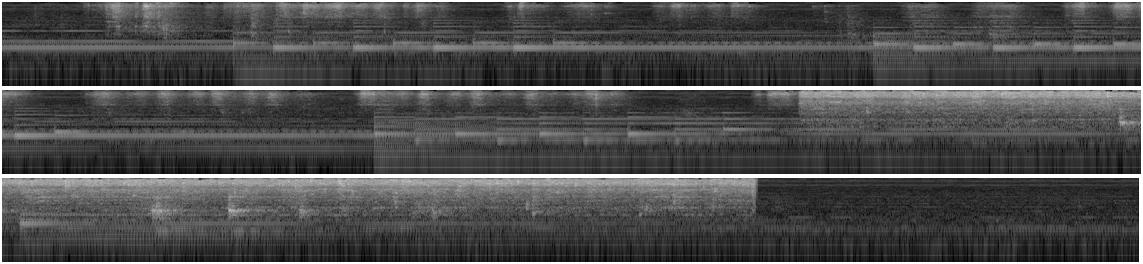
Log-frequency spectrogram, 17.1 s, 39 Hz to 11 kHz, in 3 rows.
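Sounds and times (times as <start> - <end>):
soft background music: 0.0 - 17.0
running water rinsing parts: 9.7 - 15.2.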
